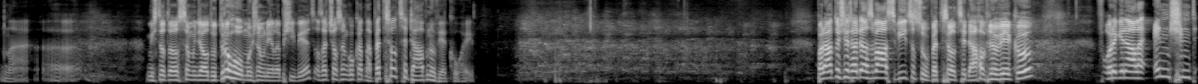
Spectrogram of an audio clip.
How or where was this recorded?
live audience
